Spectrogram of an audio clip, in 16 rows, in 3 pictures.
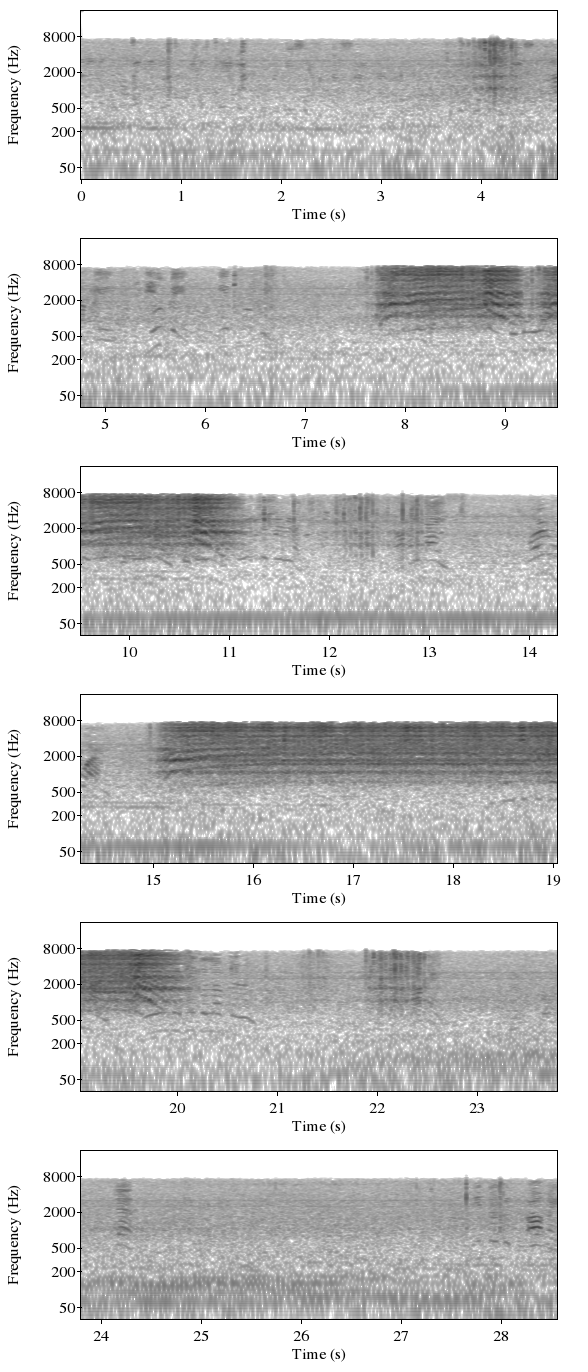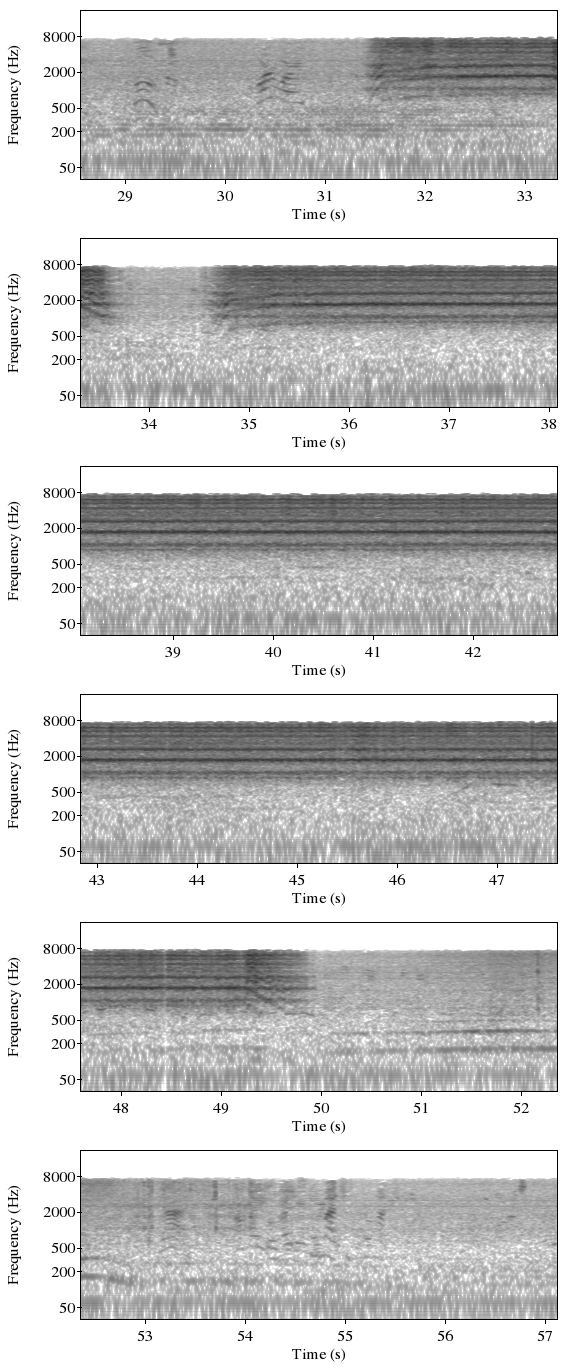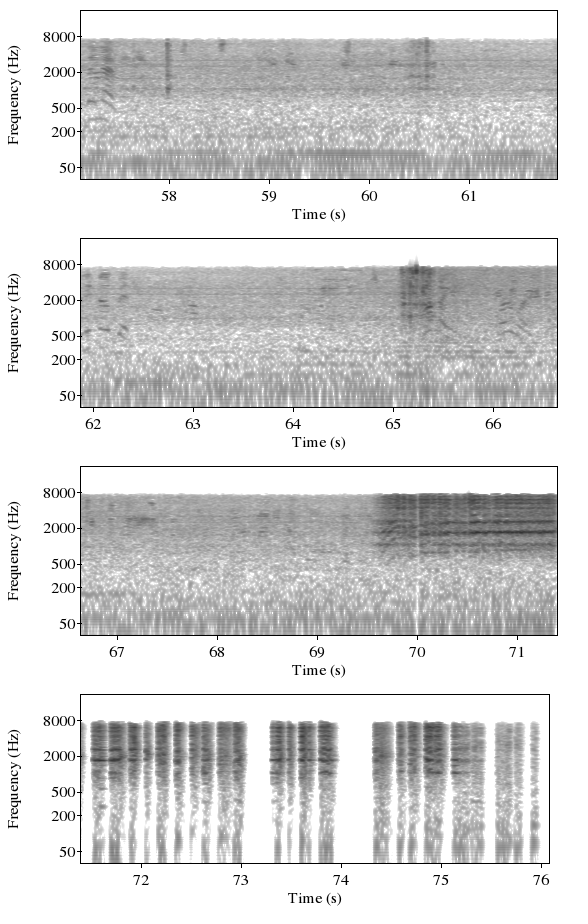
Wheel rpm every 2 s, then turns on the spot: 0, 0, 0, 50, 120, 50, 10, 110, 200, 130, 10, 10, 0, 0, 0, 50, 140, 170, 230, 230, 230, 230, 240, 230, 130, 0, 10, 0, 10, 0, 0, 0, 0, 0, 90, 220, 140, 110.
10-14 20-24 52-54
